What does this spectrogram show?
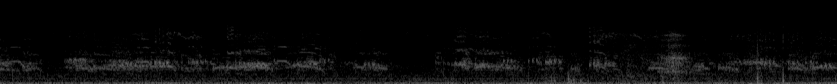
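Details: Great migrating flock of common cranes passing overhead in October toward warmer lands: a soft, distant chorus of overlapping bugling calls, steady low noise and some faint music beneath.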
